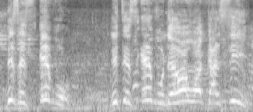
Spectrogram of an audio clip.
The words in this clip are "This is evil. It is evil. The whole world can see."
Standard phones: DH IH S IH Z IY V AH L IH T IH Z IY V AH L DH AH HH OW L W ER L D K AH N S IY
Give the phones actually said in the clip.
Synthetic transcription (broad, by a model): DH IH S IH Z IY V AH L IH T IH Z IY V AH L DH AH HH OW L W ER D K AH N S IY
